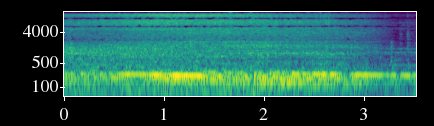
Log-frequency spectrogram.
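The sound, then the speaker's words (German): Synthesized driving sound of a BMW iX, the large electric SUV on sale since 2021: a steady low droning hum with a faint high whine, continuous and alone, thinning out at the very end. “kommt erstmal der Sound. Der Sound. Ja. Ist halt ein Elektroauto, ne?”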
